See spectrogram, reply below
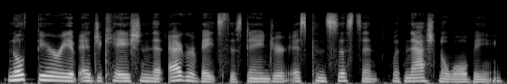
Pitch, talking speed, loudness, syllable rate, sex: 150 Hz, 155 wpm, -20 LUFS, 5.5 syllables/s, female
